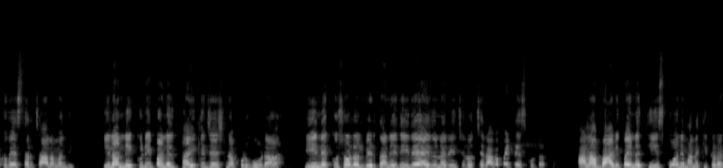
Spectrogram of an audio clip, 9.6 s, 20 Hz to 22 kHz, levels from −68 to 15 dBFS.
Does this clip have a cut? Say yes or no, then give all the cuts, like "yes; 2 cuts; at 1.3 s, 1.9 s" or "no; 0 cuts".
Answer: yes; 1 cut; at 7.5 s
